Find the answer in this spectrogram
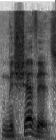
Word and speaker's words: Misiewicz: So Mike Misiewicz is how you say his name. It's a Polish-sounding name.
